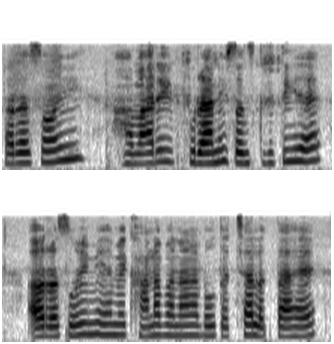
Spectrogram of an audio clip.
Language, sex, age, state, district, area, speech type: Hindi, female, 60+, Uttar Pradesh, Bhadohi, urban, spontaneous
